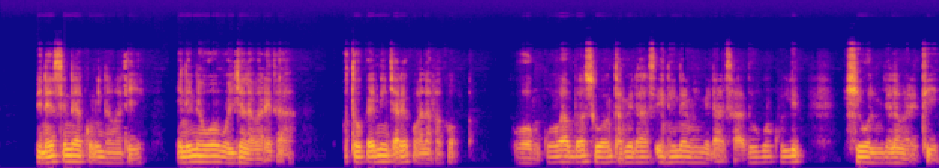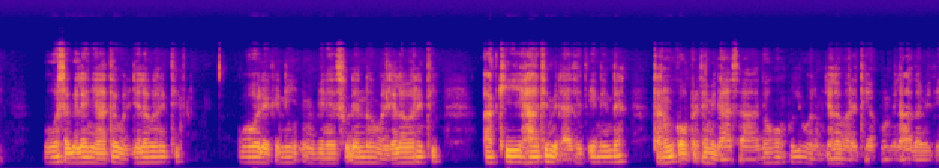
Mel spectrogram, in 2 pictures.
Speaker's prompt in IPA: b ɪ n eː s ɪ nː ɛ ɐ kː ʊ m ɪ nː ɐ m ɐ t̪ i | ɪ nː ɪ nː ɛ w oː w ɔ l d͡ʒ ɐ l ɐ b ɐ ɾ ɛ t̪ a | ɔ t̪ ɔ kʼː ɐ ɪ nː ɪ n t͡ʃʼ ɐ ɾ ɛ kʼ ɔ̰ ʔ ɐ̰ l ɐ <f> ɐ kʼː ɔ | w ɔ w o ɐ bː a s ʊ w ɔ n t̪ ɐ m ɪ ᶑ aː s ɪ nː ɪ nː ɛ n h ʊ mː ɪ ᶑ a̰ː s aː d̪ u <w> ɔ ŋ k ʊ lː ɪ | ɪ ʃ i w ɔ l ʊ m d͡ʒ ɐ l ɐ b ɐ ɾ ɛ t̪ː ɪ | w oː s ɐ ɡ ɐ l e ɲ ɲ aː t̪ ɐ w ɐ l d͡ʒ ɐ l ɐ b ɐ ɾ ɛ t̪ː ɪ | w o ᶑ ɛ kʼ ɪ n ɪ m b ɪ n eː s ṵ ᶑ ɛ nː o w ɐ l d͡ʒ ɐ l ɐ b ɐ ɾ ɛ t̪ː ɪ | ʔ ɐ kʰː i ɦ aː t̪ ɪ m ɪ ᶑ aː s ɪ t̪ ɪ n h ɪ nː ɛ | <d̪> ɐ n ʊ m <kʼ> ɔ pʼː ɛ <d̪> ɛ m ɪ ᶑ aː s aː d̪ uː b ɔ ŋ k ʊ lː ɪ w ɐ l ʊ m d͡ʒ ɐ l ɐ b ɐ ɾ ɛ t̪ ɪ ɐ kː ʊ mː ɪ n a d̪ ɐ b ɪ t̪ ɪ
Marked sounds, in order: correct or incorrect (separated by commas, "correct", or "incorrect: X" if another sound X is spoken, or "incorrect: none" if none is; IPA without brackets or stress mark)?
correct, incorrect: b, incorrect: t̪, correct, incorrect: t̪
